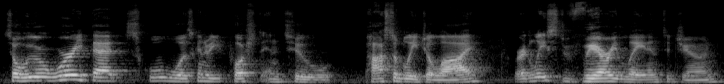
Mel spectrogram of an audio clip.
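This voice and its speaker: A young man with an American accent and a medium-pitched voice. He tells a personal story in a casual, conversational way. He leans on certain words for emphasis, like someone recounting events to friends. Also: measured pace. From New Jersey, United States. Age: young adult. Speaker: storyteller, host.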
